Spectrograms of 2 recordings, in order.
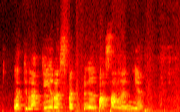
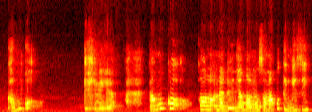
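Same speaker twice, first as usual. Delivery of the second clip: higher, complaining reproach; high-pitched demanding; 7 semitones higher than usual. Retold or imitated. Wife demanding her husband speak gently, higher complaining tone. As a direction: nag him in a raised voice. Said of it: "tapi kita nadanya tinggi".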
